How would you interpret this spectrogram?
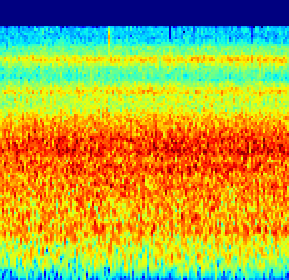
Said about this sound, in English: They basically play white noise in her ears.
